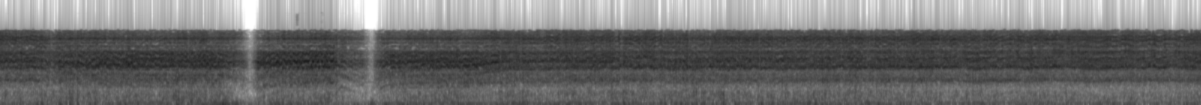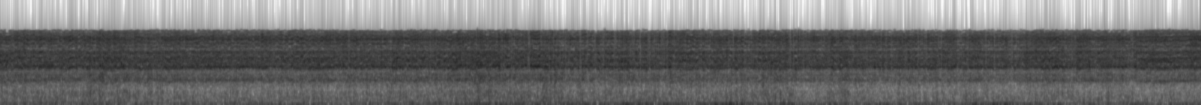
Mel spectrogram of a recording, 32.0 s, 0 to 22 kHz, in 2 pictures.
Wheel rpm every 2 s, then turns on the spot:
200, 150, 130, 200, 220, 230, 230, 230, 230, 230, 230, 230, 230, 230, 230, 230.
none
